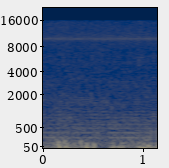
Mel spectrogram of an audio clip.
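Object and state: Nothing is struck.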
